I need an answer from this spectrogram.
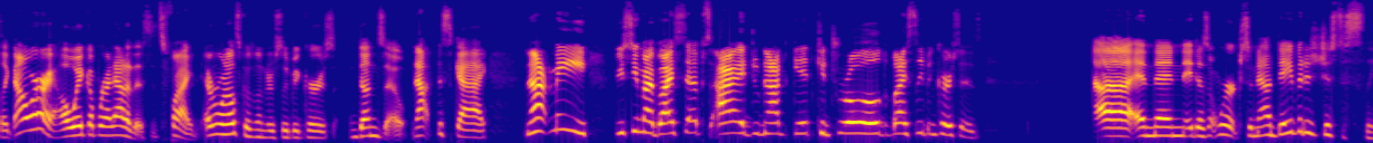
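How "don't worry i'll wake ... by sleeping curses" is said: overconfident, cocky, swaggering, bragging tone. Retelling how David boasted a sleeping curse would not work on him: imitating David's overconfidence. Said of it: "he went into it with Korra confidence".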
